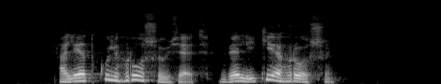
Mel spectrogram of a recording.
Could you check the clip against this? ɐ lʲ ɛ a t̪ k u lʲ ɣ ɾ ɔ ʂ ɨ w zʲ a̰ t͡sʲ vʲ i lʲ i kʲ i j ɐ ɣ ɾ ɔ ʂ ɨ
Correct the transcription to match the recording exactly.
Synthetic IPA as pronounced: ɐ lʲ ɛ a t̪ k u lʲ ɣ ɾ ɔ ʂ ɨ w zʲ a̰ t͡sʲ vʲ a lʲ i kʲ i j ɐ ɣ ɾ ɔ ʂ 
